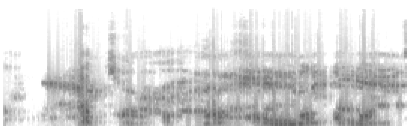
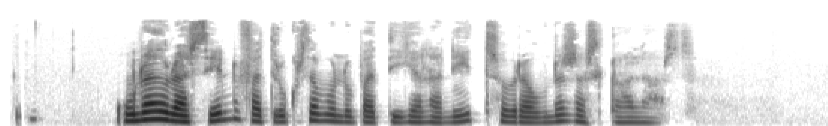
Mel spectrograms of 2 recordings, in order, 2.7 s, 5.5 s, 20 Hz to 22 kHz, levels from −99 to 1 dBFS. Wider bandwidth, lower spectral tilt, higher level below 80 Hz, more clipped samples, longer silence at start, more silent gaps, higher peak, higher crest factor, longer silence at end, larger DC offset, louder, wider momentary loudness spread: first, 16.5 kHz vs 11.5 kHz; about the same, -6.5 dB/octave vs -6.5 dB/octave; first, -64 dBFS vs -76 dBFS; neither; about the same, 0.3 s vs 0.2 s; neither; second, -24 dBFS vs -4 dBFS; about the same, 20 dB vs 20 dB; second, 0 s vs 1.15 s; neither; second, -45 LUFS vs -23 LUFS; second, 8 LU vs 18 LU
